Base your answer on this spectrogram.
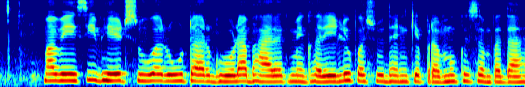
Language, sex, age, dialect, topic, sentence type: Magahi, female, 56-60, Southern, agriculture, statement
